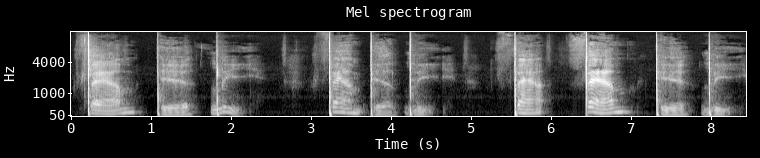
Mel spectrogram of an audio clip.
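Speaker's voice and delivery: "family" in syllables, high-pitched and very slow. Speaker demonstrating the stressed syllable of a word to listeners, slowly split into syllables. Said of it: "So I'll do it like this".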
